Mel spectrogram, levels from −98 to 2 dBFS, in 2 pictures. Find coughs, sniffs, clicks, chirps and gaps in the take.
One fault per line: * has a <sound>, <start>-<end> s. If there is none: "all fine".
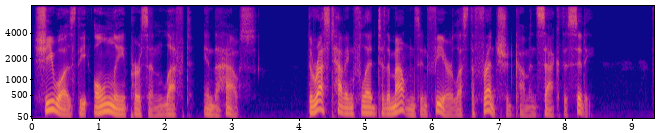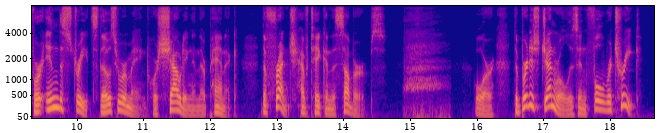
* has a breath, 14.9-15.6 s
